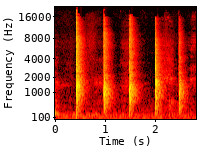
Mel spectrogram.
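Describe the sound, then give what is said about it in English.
Five sharp hand claps at a steady, unhurried pace, about two per second, each crisp and bright with a quick decay, heard alone with no talking. “I applaud that thinking.”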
